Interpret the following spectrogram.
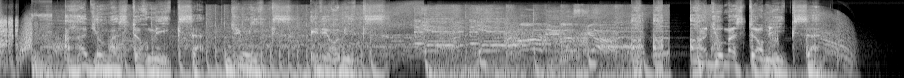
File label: Jingle Radio Master MIX - SPEED; Habillage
